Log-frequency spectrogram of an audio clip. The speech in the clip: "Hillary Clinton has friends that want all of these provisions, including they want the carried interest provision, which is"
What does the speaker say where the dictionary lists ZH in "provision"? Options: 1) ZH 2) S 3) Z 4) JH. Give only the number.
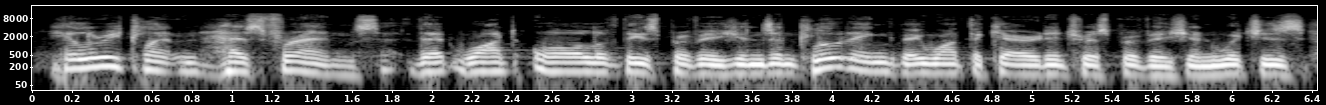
1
